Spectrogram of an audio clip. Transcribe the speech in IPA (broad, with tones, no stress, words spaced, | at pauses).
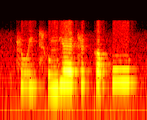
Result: t͡suː˨j t͡sʰʊ˨˥ŋ jɛː˧t͡sɵ˧t̚ kɐ˧p̚kuː˥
